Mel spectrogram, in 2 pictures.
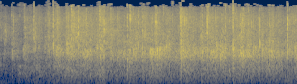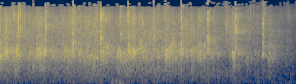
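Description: Sustained applause from an audience welcoming speaker Beate Roesler at a Radboud Reflect event, a dense steady wash of many hands clapping at full strength for several seconds before easing off slightly at the end, with no voices over it.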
